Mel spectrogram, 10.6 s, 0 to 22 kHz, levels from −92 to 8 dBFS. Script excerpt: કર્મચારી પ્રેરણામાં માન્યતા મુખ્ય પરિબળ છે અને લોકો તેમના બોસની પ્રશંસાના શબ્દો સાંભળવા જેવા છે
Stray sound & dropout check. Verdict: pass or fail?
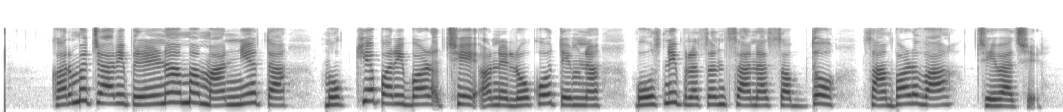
pass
